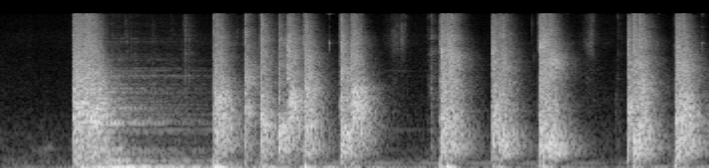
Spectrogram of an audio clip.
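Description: A Masonic toast 'fire' performed by a group all together: many sharp, loud bangs and knocks in a quick, uneven rhythm. The first rings out longest, and the rest come as clustered strikes that decay fast.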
